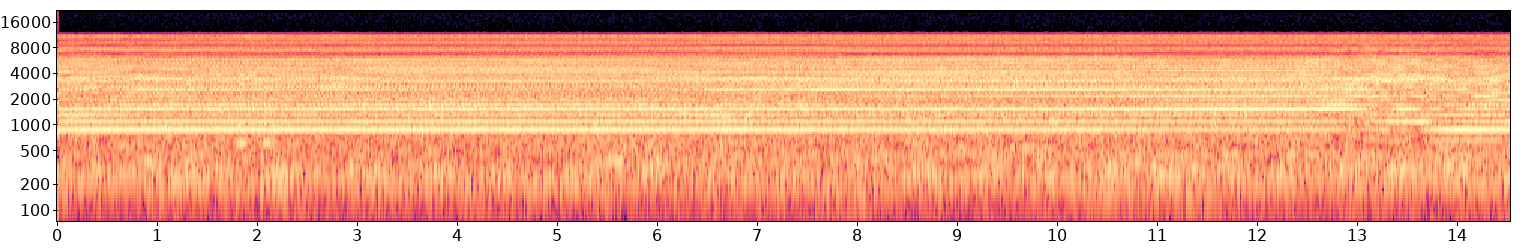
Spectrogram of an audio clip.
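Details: Worm screen centrifuge test run after repair of bad vibration: the worn main drive bearing diameter was machined and sleeved and the main drive and gearbox bearings were replaced. It gives a steady, even hum with constant tones and no knocking or grinding, running smoothly.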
